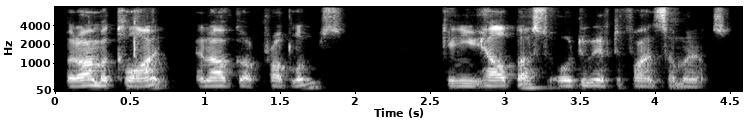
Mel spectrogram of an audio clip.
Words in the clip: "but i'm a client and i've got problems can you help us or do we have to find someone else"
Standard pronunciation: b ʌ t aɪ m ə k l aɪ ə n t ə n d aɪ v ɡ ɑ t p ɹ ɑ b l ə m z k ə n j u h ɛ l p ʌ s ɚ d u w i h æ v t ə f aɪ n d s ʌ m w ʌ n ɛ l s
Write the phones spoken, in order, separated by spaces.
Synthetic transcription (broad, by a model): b ʌ t aɪ m ə k l aɪ ə n t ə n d aɪ v ɡ ɑ t p ɹ ɑ b l ə m z k ə n j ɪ h ɛ l p ʌ s ɚ d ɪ w i h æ f t ə f aɪ n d s ʌ m w ʌ n ɛ l s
